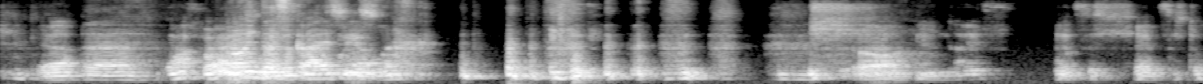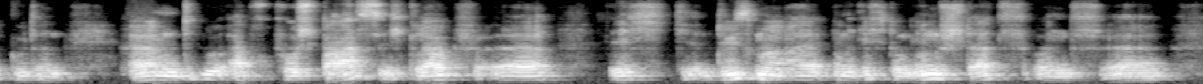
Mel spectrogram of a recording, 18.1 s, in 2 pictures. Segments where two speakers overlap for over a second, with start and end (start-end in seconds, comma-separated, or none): 1.7-2.9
